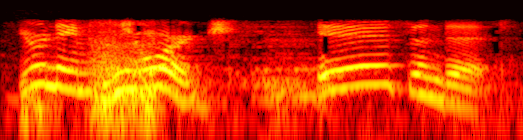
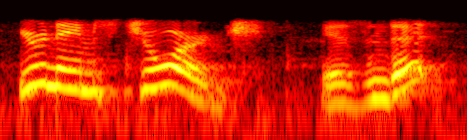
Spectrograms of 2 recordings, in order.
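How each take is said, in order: First: The voice falls at the end. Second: The voice rises at the end.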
